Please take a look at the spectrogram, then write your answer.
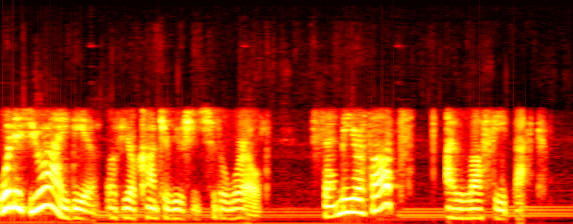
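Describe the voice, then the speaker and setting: Moderate pace, in a Chinese accent. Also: woman. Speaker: podcast host, former journalist. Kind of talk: scripted commentary.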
